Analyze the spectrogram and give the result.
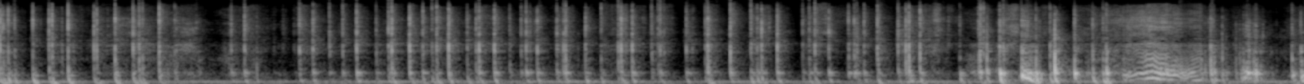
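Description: Long nails tap rapidly and unevenly on the wall of a clear plastic Starbucks cold cup with a lid and green straw, partly filled with a red drink. The taps are short, crisp plastic clicks over a steady low hum. Toward the end they give way to louder scratching with a wavering, hollow tone.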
